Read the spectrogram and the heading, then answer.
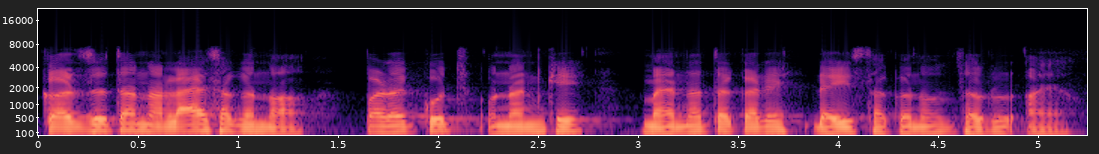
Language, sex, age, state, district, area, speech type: Sindhi, male, 18-30, Maharashtra, Thane, urban, spontaneous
